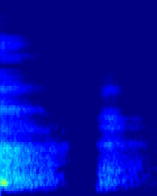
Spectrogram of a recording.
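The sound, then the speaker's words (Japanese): Slow, deep breaths during a guided breathing exercise: two long, airy breaths separated by a short silent pause. The first is fuller and fades gradually, and the second is somewhat softer, with no talking. “ゆっくり息を吸って吐いて、”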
